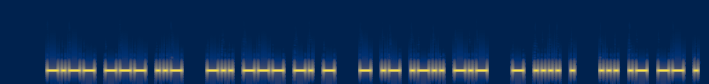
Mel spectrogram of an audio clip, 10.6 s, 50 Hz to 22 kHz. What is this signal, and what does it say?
Morse code, heard as a keyed tone, about 22 wpm, 700 Hz. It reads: YOU DONT TALK THE SAME
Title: Sentences from Top 1000 Words - Review Part 3 - 22wpm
